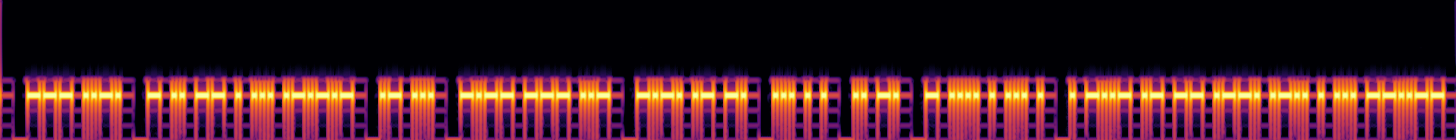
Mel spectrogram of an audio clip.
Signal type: Morse code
